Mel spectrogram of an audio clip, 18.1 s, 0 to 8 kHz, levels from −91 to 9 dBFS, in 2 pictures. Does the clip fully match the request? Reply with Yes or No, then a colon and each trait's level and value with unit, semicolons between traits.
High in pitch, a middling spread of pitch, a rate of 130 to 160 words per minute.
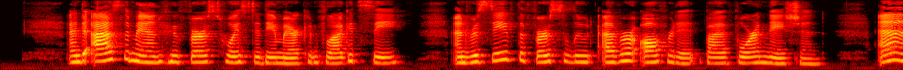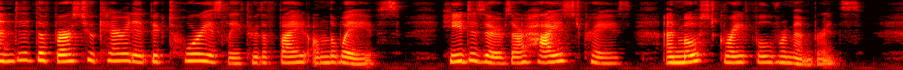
Yes: high, 235 Hz; average, 3.8 semitones; average, 155 wpm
